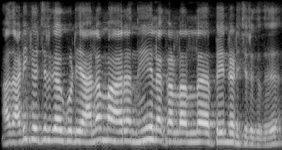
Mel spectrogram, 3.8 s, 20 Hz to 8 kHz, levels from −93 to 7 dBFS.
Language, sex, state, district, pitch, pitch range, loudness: Tamil, male, Tamil Nadu, Kanyakumari, 195 Hz, 180-215 Hz, -14 LUFS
